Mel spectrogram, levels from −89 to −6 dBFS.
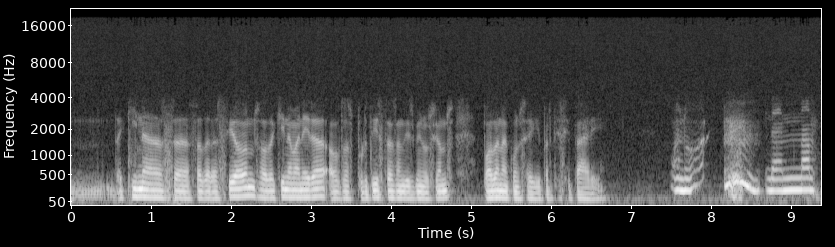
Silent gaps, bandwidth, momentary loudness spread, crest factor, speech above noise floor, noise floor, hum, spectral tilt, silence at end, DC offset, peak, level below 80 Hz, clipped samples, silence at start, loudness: none; 18.5 kHz; 11 LU; 14 dB; 26 dB; -43 dBFS; none; -9 dB/octave; 0 s; under 0.1%; -4 dBFS; -40 dBFS; under 0.1%; 0 s; -19 LUFS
